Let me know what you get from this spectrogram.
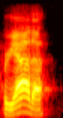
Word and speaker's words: Breida: Or Matt Breida. Rhymes with Chiata in the 14th.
